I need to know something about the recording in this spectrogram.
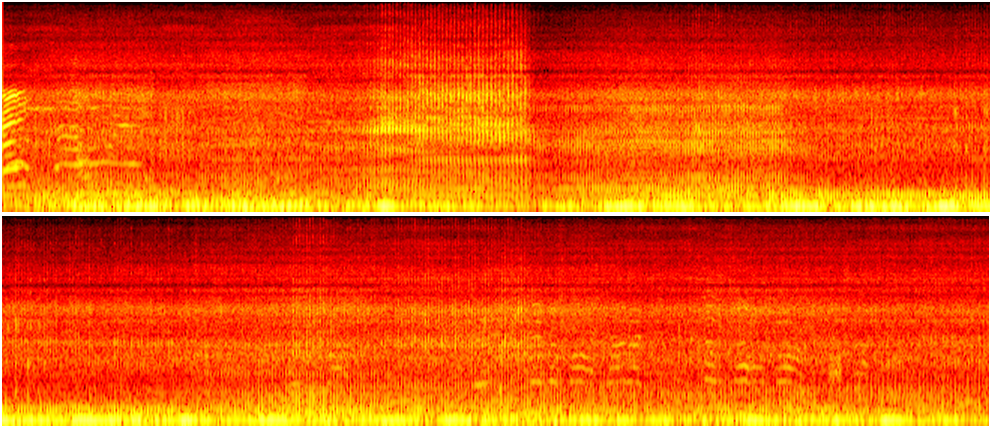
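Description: Motorcycle running at steady cruising speed, with a continuous low rumble of engine and wind buffeting the microphone. A louder rush of wind noise comes about three to four seconds in.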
